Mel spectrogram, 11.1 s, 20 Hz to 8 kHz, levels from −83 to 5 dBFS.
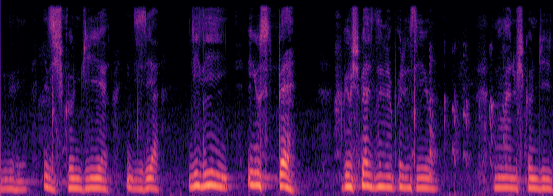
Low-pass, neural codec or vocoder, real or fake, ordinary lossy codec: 7.2 kHz; none; real; none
